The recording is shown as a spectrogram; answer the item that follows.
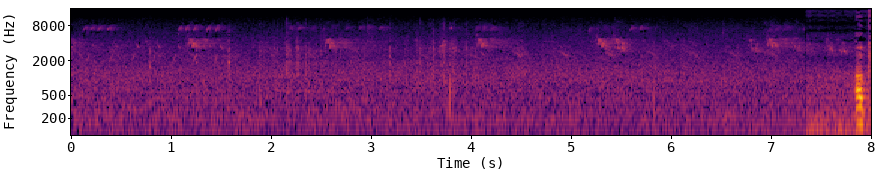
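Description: Faint outdoor ambience with distant birds chirping now and then.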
